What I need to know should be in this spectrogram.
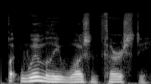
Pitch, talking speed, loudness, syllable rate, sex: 115 Hz, 160 wpm, -15 LUFS, 4.4 syllables/s, male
